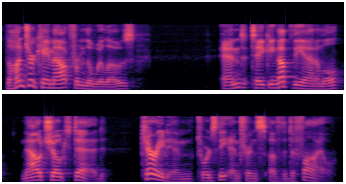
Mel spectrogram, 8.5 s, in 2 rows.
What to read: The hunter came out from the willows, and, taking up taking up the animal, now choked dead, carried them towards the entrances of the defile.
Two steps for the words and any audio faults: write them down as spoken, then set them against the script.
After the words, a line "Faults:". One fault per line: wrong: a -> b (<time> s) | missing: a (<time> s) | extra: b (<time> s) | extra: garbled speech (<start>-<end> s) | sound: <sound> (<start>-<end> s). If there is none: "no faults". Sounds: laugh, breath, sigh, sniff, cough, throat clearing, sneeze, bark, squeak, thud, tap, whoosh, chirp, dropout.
The hunter came out from the willows, and, taking up the animal, now choked dead, carried him towards the entrance of the defile.
Faults:
missing: taking up (3.6 s)
wrong: them -> him (6.3 s)
wrong: entrances -> entrance (7.1 s)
